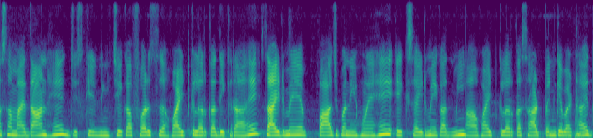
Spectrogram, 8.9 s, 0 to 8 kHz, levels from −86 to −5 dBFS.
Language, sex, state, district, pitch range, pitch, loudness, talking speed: Hindi, female, Chhattisgarh, Sukma, 200-220 Hz, 205 Hz, -21 LUFS, 230 wpm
